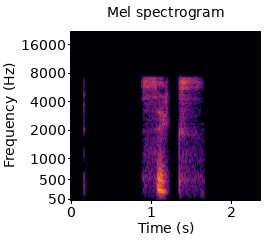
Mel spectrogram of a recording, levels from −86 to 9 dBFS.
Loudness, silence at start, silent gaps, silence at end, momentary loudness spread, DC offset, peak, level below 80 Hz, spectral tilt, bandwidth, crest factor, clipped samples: -24 LUFS; 0.9 s; 1.27-1.33 s; 0.75 s; 11 LU; under 0.1%; -6 dBFS; -80 dBFS; -2 dB/octave; 7.8 kHz; 24 dB; under 0.1%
